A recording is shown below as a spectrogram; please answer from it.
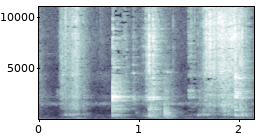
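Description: Stainless steel plates and bowls clinking and scraping as puris are handled and served: a few short clatters, the sharpest just under a second in.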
